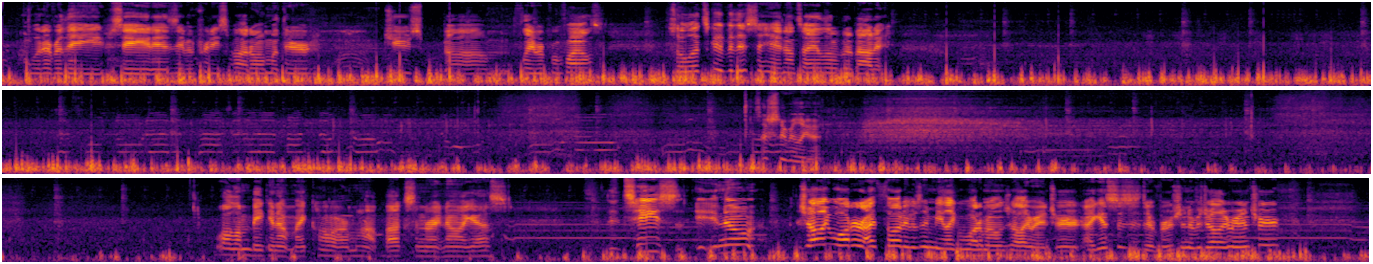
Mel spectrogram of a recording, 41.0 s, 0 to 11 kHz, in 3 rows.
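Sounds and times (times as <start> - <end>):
bass-heavy song from car radio: 0.0 - 41.0.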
